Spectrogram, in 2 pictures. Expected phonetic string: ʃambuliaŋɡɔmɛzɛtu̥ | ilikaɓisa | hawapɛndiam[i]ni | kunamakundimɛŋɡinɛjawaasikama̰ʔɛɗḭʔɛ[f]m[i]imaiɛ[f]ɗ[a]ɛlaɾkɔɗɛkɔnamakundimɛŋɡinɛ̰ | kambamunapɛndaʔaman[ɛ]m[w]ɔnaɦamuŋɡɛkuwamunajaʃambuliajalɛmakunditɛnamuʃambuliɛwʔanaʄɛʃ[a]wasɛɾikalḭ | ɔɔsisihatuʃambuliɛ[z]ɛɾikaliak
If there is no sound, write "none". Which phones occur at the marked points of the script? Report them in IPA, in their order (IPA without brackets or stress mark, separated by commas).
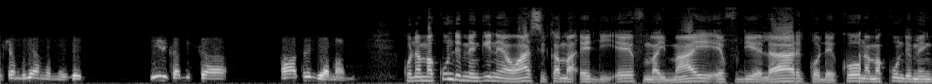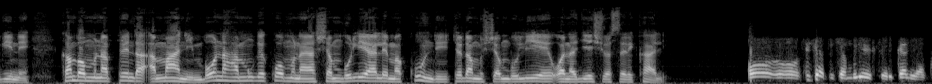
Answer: a, f, a, f, i, i, b, i, s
